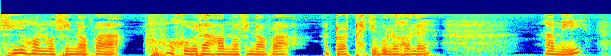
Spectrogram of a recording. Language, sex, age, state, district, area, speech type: Assamese, female, 45-60, Assam, Charaideo, rural, spontaneous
